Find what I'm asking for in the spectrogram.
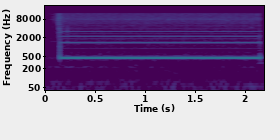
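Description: A single steady electronic ringback tone from an outgoing phone call, sounding clearly for about two seconds before cutting off, with no one speaking.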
